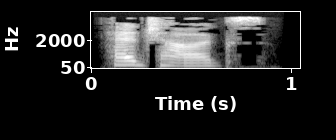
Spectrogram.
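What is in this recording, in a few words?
"hedgehogs", British English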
